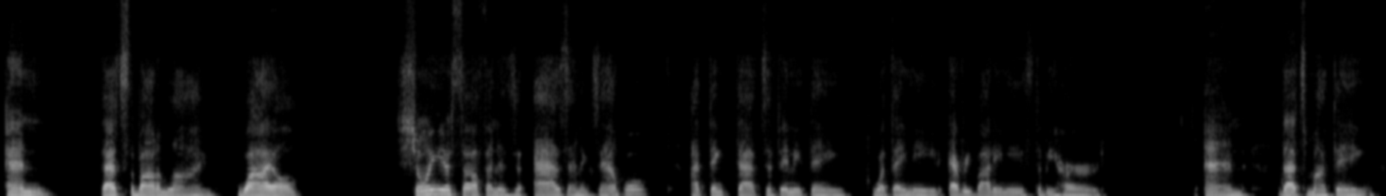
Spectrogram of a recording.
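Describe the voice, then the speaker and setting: Woman candidate, gravelly and impassioned, dry close sound. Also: low voice, fairly even intonation, unhurried, no echo. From Southern United States. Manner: impassioned, repeats key words for emphasis. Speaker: city council candidate. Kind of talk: panel interview answer.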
